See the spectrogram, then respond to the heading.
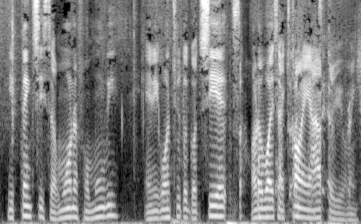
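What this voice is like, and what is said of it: Badly done movie gangster accent. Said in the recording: “Tony Montana ... His accent's so bad.”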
